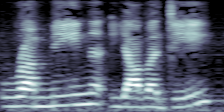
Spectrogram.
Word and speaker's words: Ramin Djawadi: but it's like Ramin Djawadi, mm-hmm. but it's spelled RaminDjawadi.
